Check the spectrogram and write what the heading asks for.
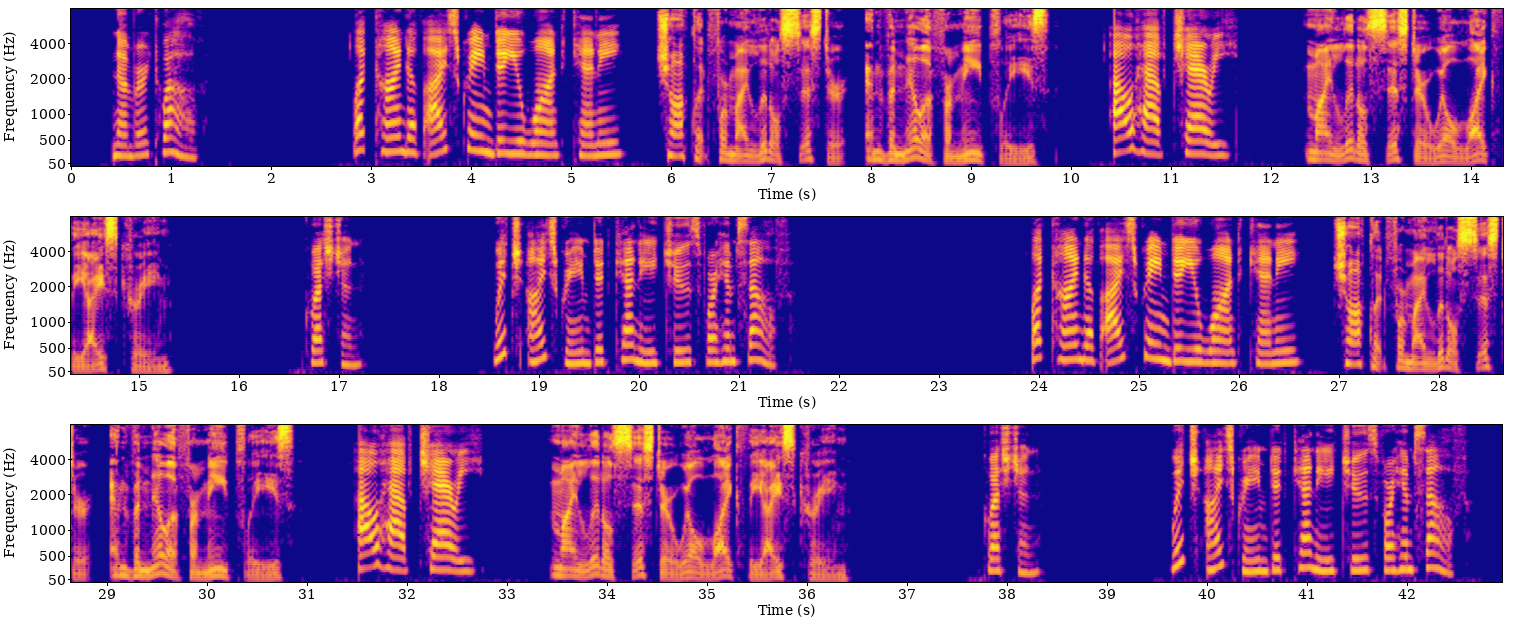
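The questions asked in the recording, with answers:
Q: Which ice cream did Kenny choose for himself?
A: Vanilla.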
